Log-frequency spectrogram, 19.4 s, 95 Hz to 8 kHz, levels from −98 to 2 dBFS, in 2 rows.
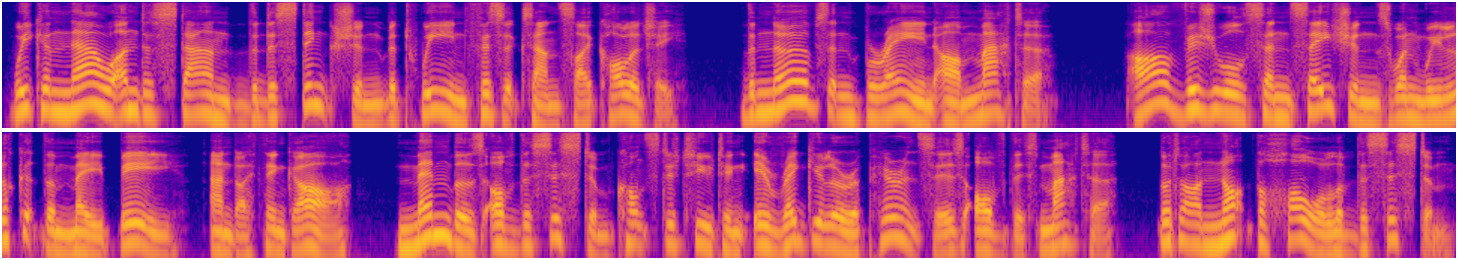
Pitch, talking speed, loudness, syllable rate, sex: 140 Hz, 150 wpm, -19 LUFS, 4.5 syllables/s, male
